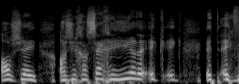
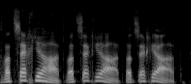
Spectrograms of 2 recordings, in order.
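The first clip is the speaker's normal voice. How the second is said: fading question; 6 semitones lower, 7 dB quieter than usual. Acted. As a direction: repeat the question, each time lower and softer until hushed. Asking the team, repeated and fading.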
